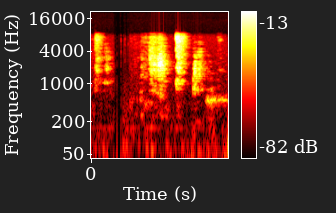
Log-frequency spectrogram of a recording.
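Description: A few short, faint rustles of a hand scratching a tabby cat's fur against a fleece blanket: one near the start, then a cluster of three or four about a second in.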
